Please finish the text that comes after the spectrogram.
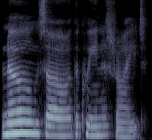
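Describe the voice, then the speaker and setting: A woman's voice: mid-range voice, slow, dark tone, clear, resonant tone, close to an everyday voice. A woman voicing a wry, composed enchanter king in a storybook, sardonic and musing. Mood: calm defiance.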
